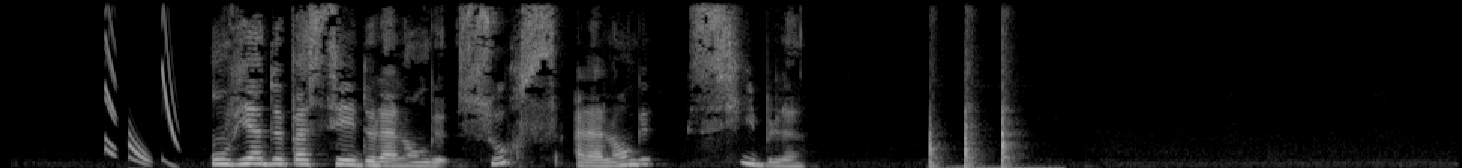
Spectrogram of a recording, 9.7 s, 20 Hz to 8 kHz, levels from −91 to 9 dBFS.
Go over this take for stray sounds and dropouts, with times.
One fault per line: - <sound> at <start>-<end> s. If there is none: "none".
- chirp at 0.7-1.2 s
- thud at 6.2-7.1 s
